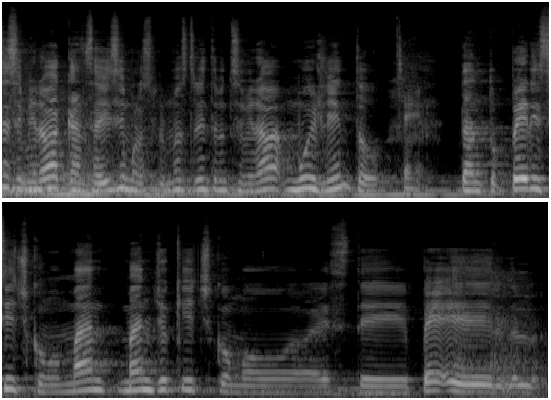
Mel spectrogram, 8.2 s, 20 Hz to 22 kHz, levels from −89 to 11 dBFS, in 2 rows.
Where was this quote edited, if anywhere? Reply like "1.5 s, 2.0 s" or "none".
none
